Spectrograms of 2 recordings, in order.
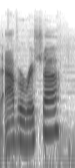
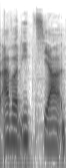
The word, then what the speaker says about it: Avaritia: But apparently there's a Minecraft mod called Avarishia. Um but it really just means greed. So, or Avaritzia, depending on where you're from or like how you want to pronounce it, but apparently there's a mod called Avarisha.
